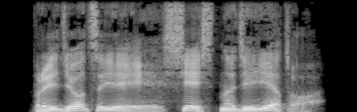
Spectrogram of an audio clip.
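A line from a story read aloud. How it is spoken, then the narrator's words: Growl. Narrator (Russian): рыкнул Дан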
